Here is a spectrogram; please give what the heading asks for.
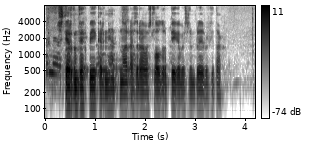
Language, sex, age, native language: Icelandic, male, 18-19, Icelandic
